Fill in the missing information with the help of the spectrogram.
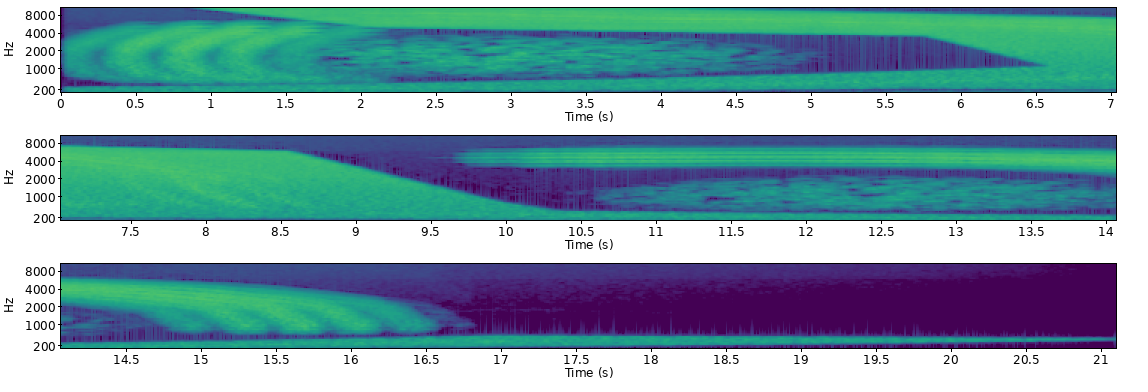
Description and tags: I took a random image I made based off of a cool pattern, edited it to have random dots and lines in certain places and put it into the VirtualANS. It sounds like some crazy alien technology doing its job.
